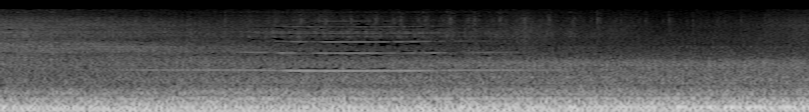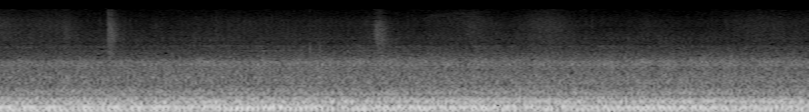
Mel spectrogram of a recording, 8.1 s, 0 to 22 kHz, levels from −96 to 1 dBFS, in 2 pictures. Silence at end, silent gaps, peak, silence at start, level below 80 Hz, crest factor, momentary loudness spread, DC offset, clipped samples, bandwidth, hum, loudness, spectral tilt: 0 s; none; -12 dBFS; 0 s; -28 dBFS; 12 dB; 4 LU; under 0.1%; under 0.1%; 11.5 kHz; none; -25 LUFS; -8.5 dB/octave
